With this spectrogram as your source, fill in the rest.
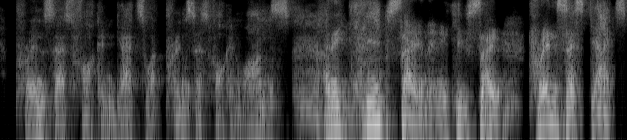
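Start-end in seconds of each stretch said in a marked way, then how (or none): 0.2-3.0 put-on Irish voice, lower, quieter, faster. Telling a fantasy in which Colin Farrell starts speaking, in Colin Farrell's Irish voice. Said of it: "in his Irish voice".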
